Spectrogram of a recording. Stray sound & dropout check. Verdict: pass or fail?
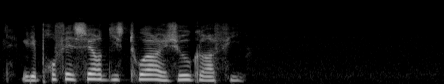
pass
